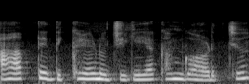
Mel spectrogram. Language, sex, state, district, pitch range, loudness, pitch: Garhwali, female, Uttarakhand, Tehri Garhwal, 225-260 Hz, -15 LUFS, 250 Hz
